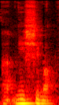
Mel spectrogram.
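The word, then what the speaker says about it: Neesima: his name written uh nijima so his his preferred pronunciation of his name was nishima but when you see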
